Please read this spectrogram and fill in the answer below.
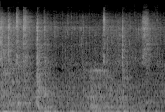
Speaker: And you notice when it shifted to the large chainring, it came over a little bit further and then readjusted back. So that helps it push it up onto that big chainring, but then return back to its previous position.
